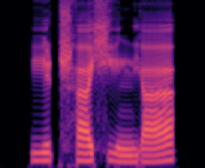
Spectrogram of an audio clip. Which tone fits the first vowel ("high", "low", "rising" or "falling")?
rising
